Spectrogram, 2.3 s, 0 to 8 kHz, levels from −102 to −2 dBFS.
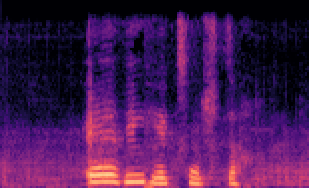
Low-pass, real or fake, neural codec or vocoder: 7.2 kHz; fake; codec, 16 kHz in and 24 kHz out, 0.6 kbps, FireRedTTS-2 codec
